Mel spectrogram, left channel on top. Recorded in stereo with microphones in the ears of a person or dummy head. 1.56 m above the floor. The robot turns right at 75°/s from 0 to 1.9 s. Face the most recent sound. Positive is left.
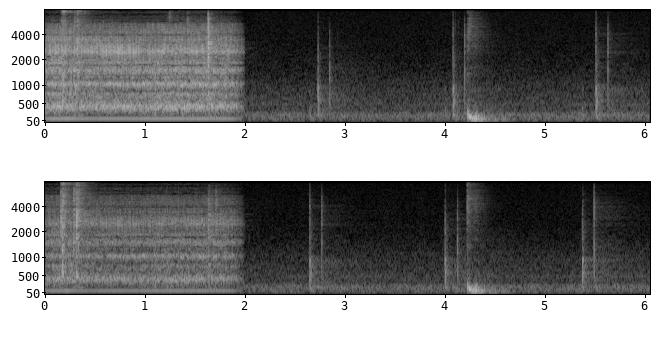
turn(degrees=-15)  # may be behind; listen again after turning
